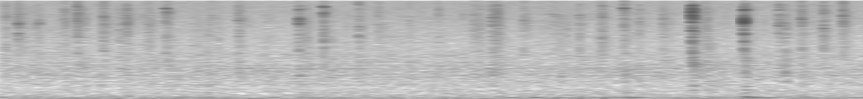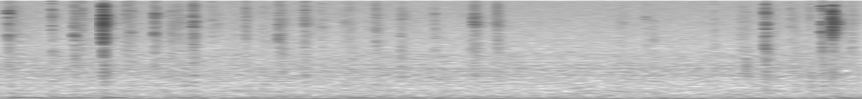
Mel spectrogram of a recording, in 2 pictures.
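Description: Both hands type slowly with their fingertips on the black plastic keys of a silver aluminium laptop keyboard. Light, bright clicks tap out at an uneven pace over a steady low hum that fills the background.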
